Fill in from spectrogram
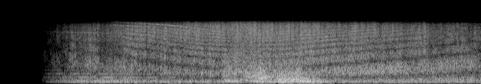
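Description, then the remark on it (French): An airplane engine drones loudly and steadily after a sudden start, swelling slightly as it passes, with a broad roaring hum and no voices. “Nous, on voyage en avion.”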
